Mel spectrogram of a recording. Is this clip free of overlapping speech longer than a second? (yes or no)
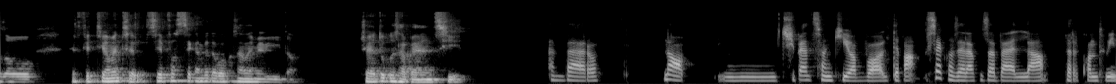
yes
